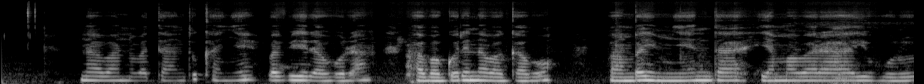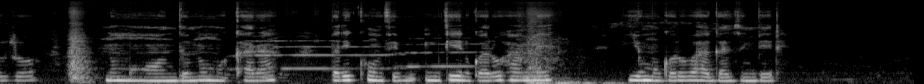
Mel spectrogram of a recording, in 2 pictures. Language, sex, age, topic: Kinyarwanda, female, 18-24, health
